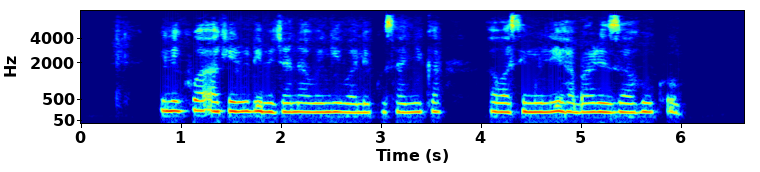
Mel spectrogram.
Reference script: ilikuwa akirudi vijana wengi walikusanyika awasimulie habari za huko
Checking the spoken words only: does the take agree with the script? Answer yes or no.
yes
